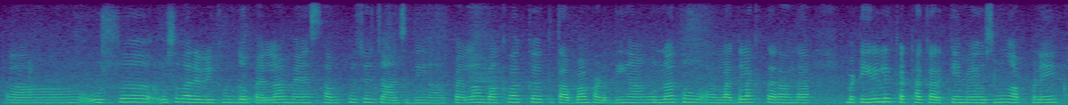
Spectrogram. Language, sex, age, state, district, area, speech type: Punjabi, female, 18-30, Punjab, Barnala, rural, spontaneous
